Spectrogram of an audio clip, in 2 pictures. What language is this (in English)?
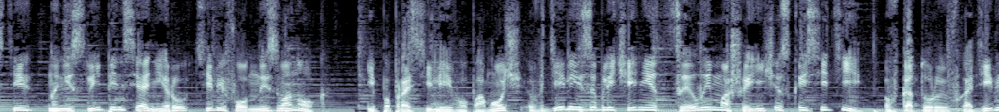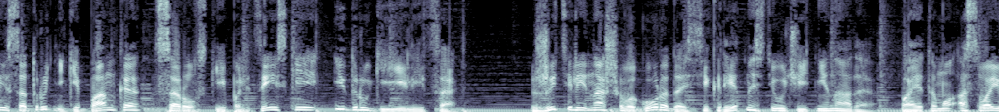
Russian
